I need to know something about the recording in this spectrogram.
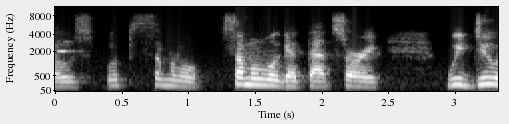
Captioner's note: phone rings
